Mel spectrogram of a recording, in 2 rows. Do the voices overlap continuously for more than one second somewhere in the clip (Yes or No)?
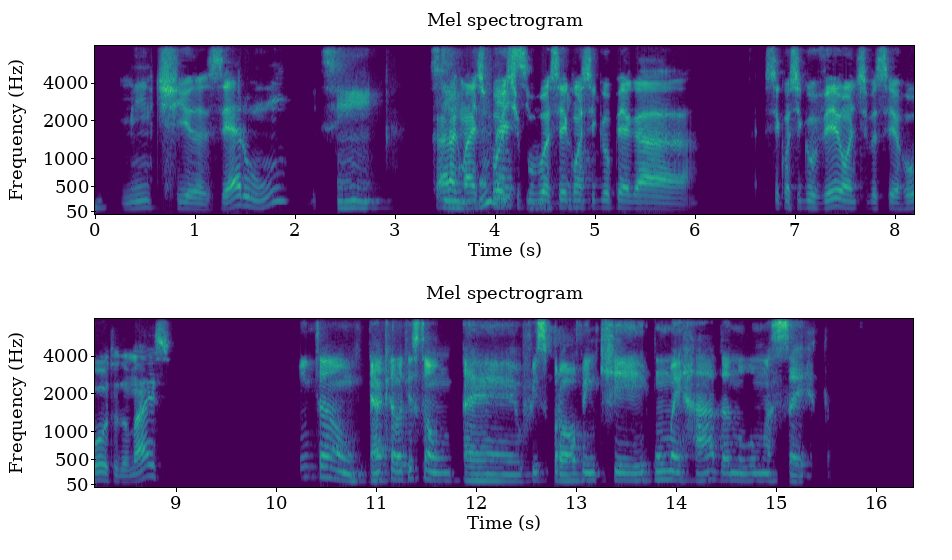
Yes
